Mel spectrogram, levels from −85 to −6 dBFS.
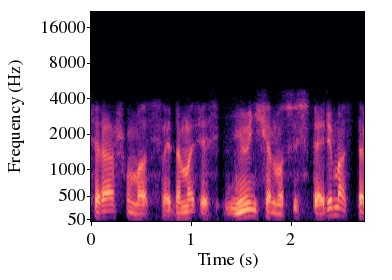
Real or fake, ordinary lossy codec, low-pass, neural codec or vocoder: fake; AAC, 64 kbps; 10.8 kHz; autoencoder, 48 kHz, 32 numbers a frame, DAC-VAE, trained on Japanese speech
